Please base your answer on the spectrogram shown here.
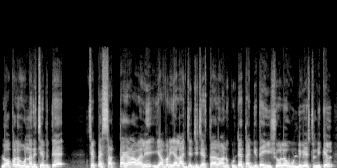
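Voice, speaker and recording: A man's voice: high voice, moderate pace, darkish tone. A man reviewing a reality show in casual, analytical commentary, dropping English phrases into his talk.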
